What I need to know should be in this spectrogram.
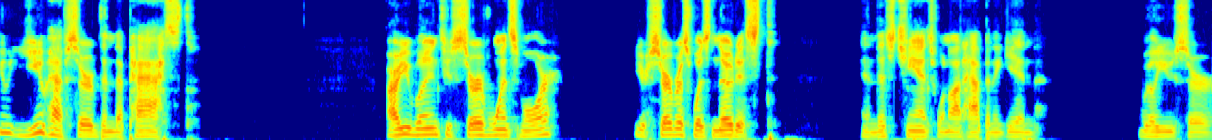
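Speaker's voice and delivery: very hushed, soft, alluring, seductive feminine voice. Narrator voicing the voice that speaks in the listener's head, soft seductive feminine voice. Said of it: "It's very su- seductive voice".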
